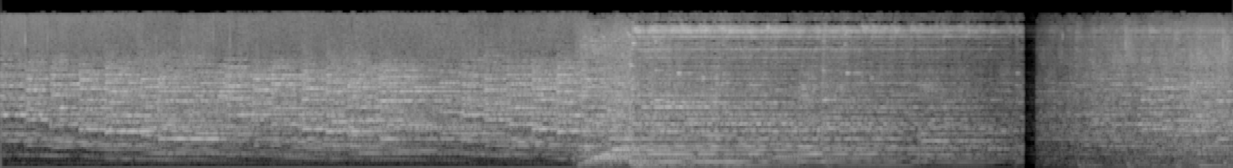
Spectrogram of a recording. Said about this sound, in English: The bells, the bells.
